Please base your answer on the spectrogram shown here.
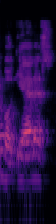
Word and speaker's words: Butierez: Congressman who's pretty sick so you're better pronouncing the names than I am so your name my name is btis and it's nice to be here Cynthia and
